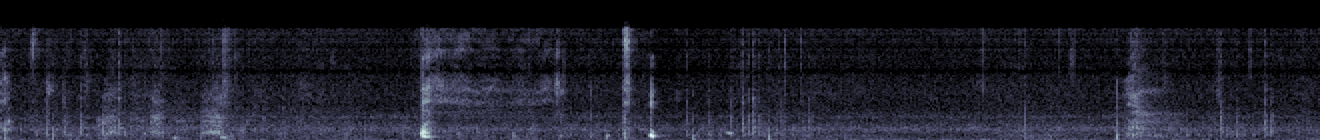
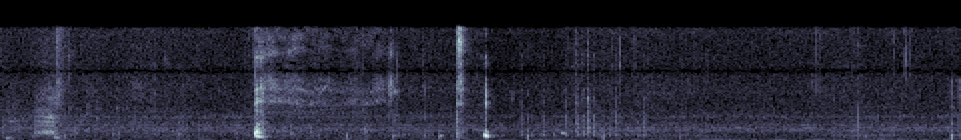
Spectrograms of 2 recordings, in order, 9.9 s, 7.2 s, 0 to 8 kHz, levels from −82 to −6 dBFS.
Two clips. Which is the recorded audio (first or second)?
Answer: second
